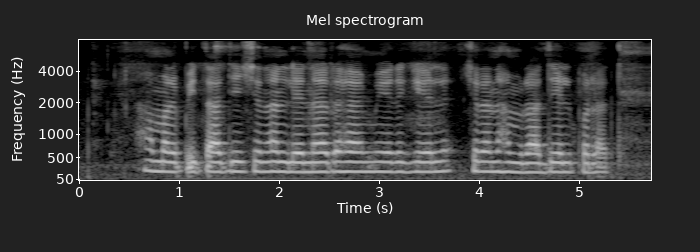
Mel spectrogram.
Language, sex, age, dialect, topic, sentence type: Maithili, female, 36-40, Angika, banking, question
